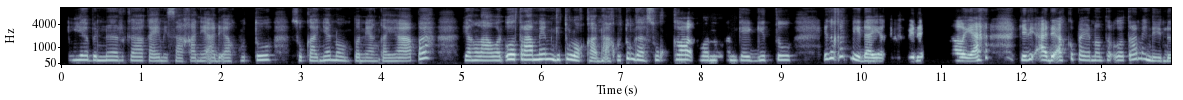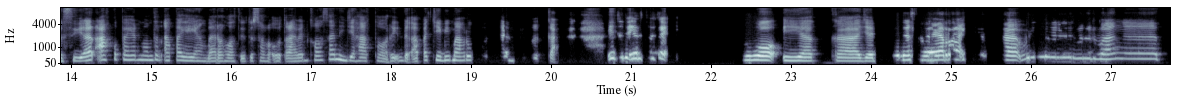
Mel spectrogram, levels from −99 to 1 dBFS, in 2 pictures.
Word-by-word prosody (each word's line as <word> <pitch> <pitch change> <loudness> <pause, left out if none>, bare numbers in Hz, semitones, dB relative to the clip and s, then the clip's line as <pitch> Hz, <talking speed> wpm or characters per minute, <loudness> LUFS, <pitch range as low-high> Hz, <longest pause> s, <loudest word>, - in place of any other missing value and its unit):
Iya 250 +1 +1
bener 230 0 -1
Kak 220 -1 -4
kayak 200 -1 -5
misalkan 190 0 -9
ya - - -6
adik 195 0 -7
aku 190 +3 -17
tuh 250 +1 +2 0.4
sukanya 215 0 -3
nonton 205 -3 -5
yang 190 - -9
kayak 190 +1 -5
apa 205 +11 -3 0.5
yang 235 -1 +1
lawan 230 0 0
Ultraman 280 0 +6
gitu 265 +2 0
loh 230 - +4
Kak - - -2
nah 200 - -5
aku - - -8
tuh 335 - +1
nggak 255 -4 +1
suka 250 +2 -4 0.2
kalo 240 -1 -4
nonton 235 0 -5
kayak 230 -1 0
gitu 245 +1 -4 0.6
itu 330 +5 +2
kan 455 - -1
beda 210 -5 +4
ya 195 - +1
Kak? 190 - -19
Beda 205 +1 +3 0.4
hal 210 -1 +5
ya? - - +5 0.6
Jadi 245 +2 +4
adek 235 -1 +6
aku 230 +5 -10
pengen 240 -3 -1
nonton 225 +1 -6
Ultraman 275 +6 -1
di - - -3
Indosiar 190 +4 -1
aku 265 +2 -3
pengen 260 -1 -5
nonton 250 0 -6
apa 225 +1 -11
ya? 215 - -4
Yang 190 - -11
bareng 180 0 -7
waktu 175 -1 -13
itu 190 - -12
sama 185 -1 -12
Ultraman 180 +2 -7
kalau 245 - -10
gak - - -17
salah 285 0 -4
Ninja 220 -5 -2
Hattori 195 -2 -8
de - - -3
apa? 215 - -7
Chibi 235 -2 -2
Maruko 235 +1 -3 0.3
Chan 230 0 -3 0.3
tuh 365 - -12
Kak - - -4 0.6
itu 350 +2 +2
di - - +6
RCTI, 330 0 +2 1.0
cowok 245 -1 +9 0.2
iya 215 0 +4 0.4
Kak 200 -1 0 0.2
jadi 190 0 +3 0.2
beda 255 0 +6
selera 245 +3 +8 0.2
gitu - - -22 0.3
Kak 250 -1 +7
bener 410 +2 -3 0.3
bener 345 -1 -5
banget. 315 0 -3
235 Hz, 175 wpm, -22 LUFS, 200-265 Hz, 1.0 s, cowok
